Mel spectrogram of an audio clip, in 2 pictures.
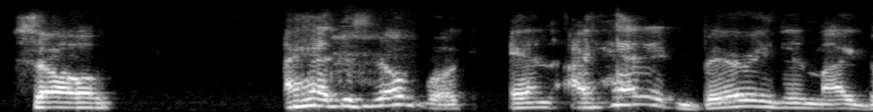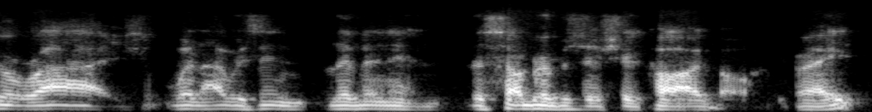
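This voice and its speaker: Middle-aged American man, husky storyteller. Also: fairly low pitch, moderate pace, darkish tone, lo-fi sound. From United States. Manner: self-deprecating storyteller, laughs often. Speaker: host. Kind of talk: casual chat.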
